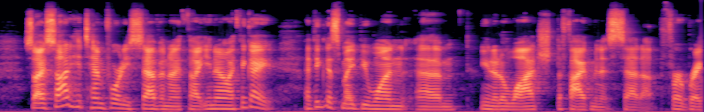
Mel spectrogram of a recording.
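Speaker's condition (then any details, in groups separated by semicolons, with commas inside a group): No condition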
